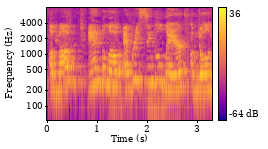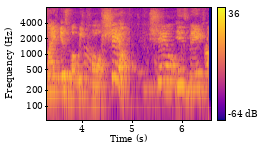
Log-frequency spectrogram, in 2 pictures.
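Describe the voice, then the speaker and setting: A man's high, very lively voice rings with heavy cave echo. He is guiding a tour group in a theatrical, questioning way, with a bright tone that carries through the rock chamber. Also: moderate pace, far from the mic. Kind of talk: animated guided tour talk to a group. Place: inside an echoing cave. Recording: echoing cave, voice off from mic.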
